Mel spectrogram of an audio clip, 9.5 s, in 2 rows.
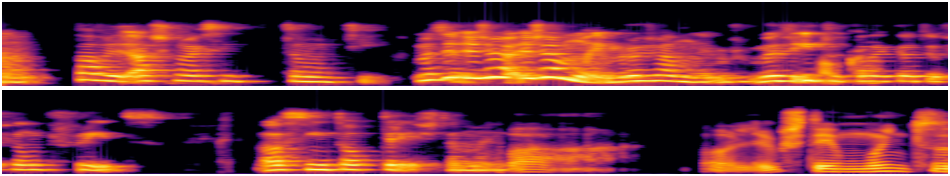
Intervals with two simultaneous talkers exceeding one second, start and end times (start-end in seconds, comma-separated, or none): none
